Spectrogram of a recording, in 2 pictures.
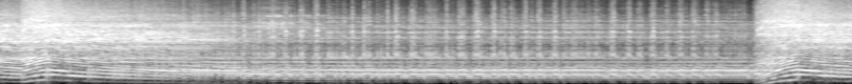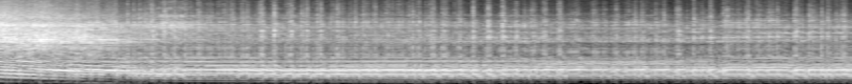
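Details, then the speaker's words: Repaired Homelite Super EZ chainsaw, boxed about two years after transit damage, on its first test run after reassembly. The two-stroke snaps up to a high scream twice and holds steady at full throttle with no bogging or stumble; throttle response is instantaneous: normal running. "This thing has a lot of zing to it, and I know you know what I mean. Zing. It's throttle response is instantaneous."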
